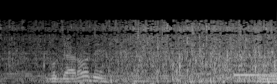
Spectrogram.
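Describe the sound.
Black water pours from a thick pipe at a coal mine in a steady, full rushing gush that grows slightly louder, with a voice speaking over the flow.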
